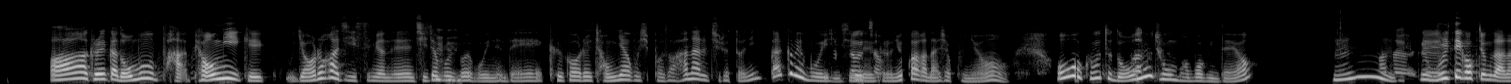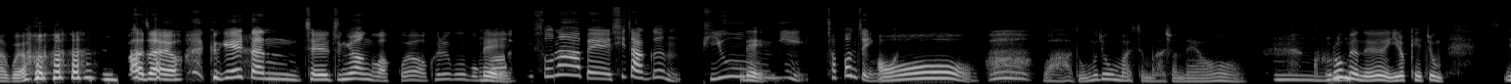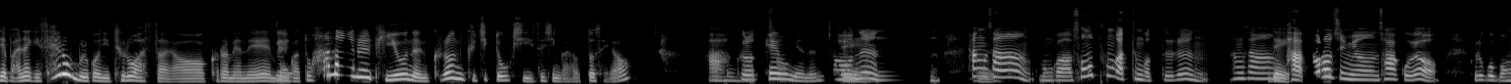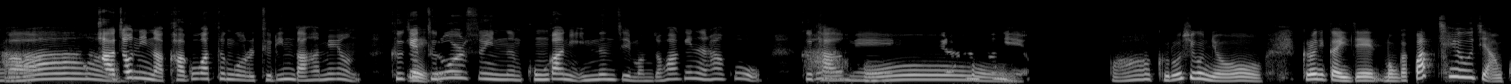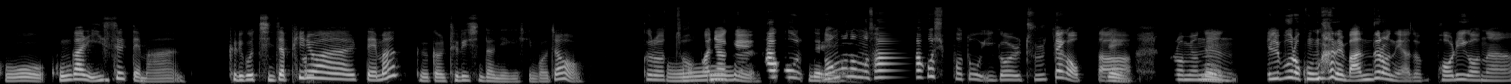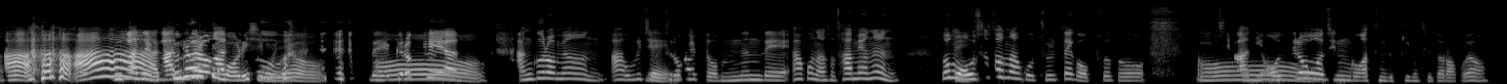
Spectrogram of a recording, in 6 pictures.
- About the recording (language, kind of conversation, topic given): Korean, podcast, 작은 공간에서도 수납을 잘할 수 있는 아이디어는 무엇인가요?
- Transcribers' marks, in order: tapping; "지저분해" said as "지저부부"; distorted speech; other background noise; laugh; laughing while speaking: "맞아요"; gasp; laugh; gasp; drawn out: "오"; laughing while speaking: "공간을"; laugh; unintelligible speech; laugh; drawn out: "어"; drawn out: "어"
